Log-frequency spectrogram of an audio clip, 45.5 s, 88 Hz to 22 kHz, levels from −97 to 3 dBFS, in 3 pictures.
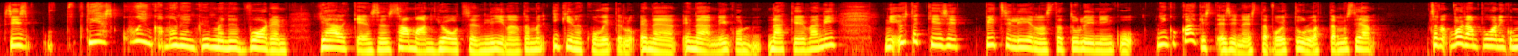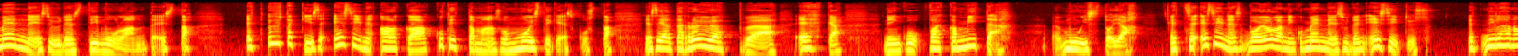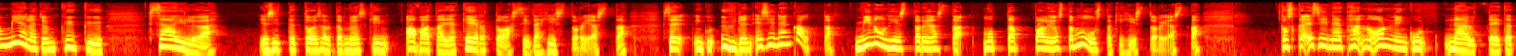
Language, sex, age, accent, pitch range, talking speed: Finnish, female, 30-49, native, 160-230 Hz, 130 wpm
